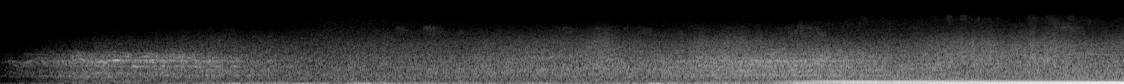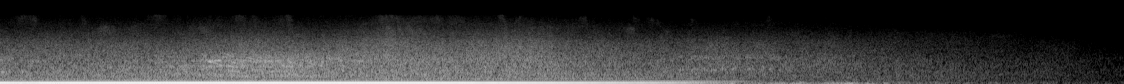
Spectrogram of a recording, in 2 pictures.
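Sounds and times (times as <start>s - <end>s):
music buildup: 6.7s - 19.2s.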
